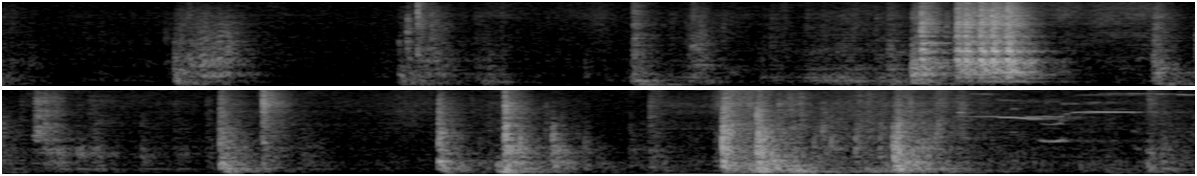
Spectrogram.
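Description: A series of irregular wooden knocks and clunks, spaced about a second apart. A longer, louder scrape or creak comes about three seconds in. A few faint high chirps sound near the end.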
